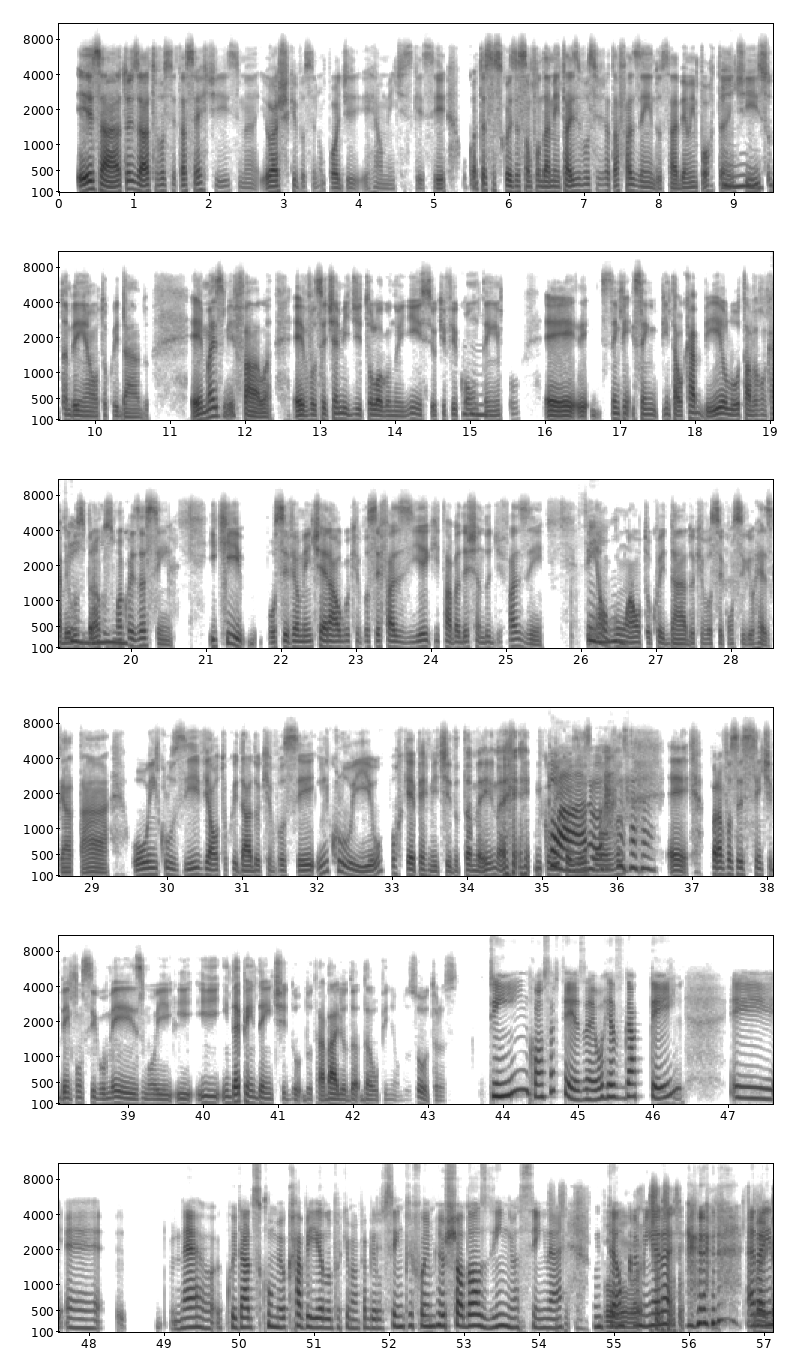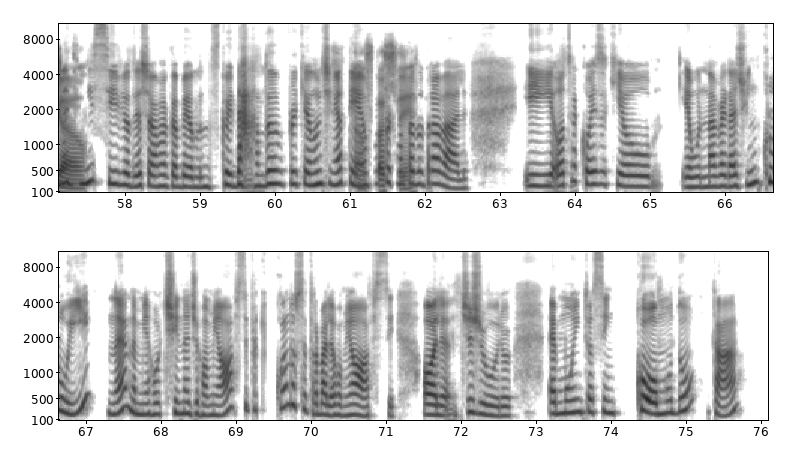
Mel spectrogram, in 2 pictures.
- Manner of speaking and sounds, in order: tapping; laugh; chuckle; laugh
- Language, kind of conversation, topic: Portuguese, podcast, Como você equilibra trabalho e autocuidado?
